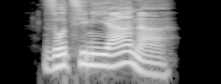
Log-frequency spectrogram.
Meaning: Socinian (a member of a certain nontrinitarian Christian denomination)
- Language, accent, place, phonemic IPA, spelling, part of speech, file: German, Germany, Berlin, /zotsiniˈaːnɐ/, Sozinianer, noun, De-Sozinianer.ogg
